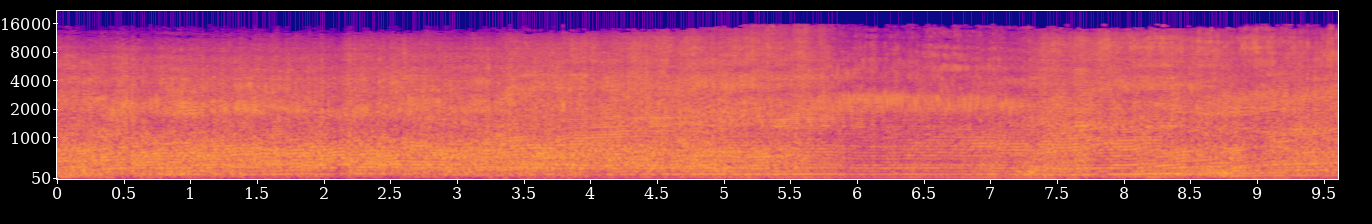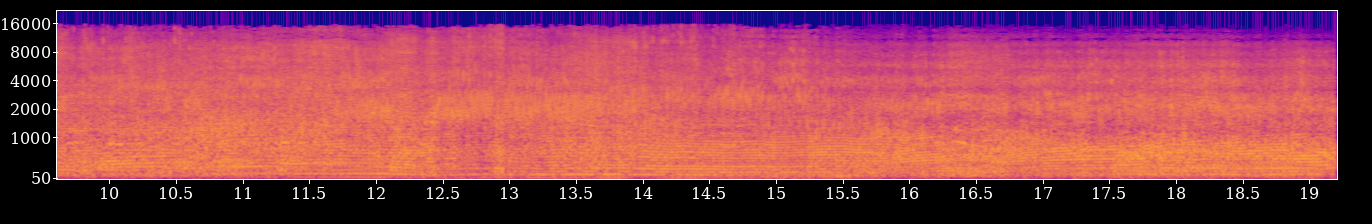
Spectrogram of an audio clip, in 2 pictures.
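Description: Speedway solo bikes, 500cc single-cylinder methanol-fuelled engines, racing round the track. Their loud engine notes rise and fall in pitch again and again as the riders open and close the throttle.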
